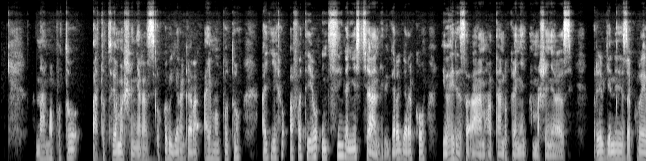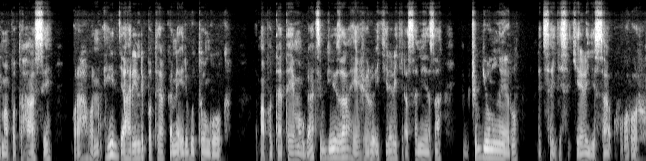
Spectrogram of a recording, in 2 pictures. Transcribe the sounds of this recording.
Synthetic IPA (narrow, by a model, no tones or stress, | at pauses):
namapoto̞ | atatojamaʃaɲaɾaziuko̞βiɡaɾaɡaɾaːjomapo̞to̞aɟieoafatijeho̞ʔiɲɟi̥siːŋɡaɲiːʃi̥ca̰ːnḛβḭɡaɾaɡaɾakʰo̞jo̞ːhe̞ɾe̞za̰ʔahaːn̥huhataːndukaɲe̞amaʃaɲaɾa̰zi̥ | uɾe̞ːbɟe̞ne̞ːzakuɾaːjomapo̞to̞haːsi | uɾahaβo̞na̰hiɾɟahaɾindipo̞tojakane̞ʔiɾiɡutʰuːŋɡuːkḁ | jomapo̞tojateːje̞mubɡaːt͡sibɡiːzahe̞ːʒuɾuʔiciɾe̞ɾeciɾasane̞ːza | iβit͡ʃubɟuːmŋe̞ːɾu | nde̞t͡seɟisciɾe̞ɾeɟisauβṵɾuɾu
